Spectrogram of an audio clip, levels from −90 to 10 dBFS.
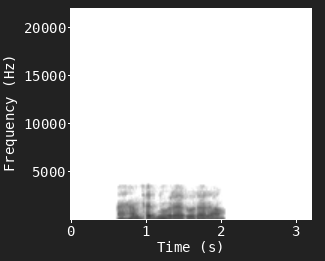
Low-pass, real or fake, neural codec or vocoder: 3.6 kHz; real; none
